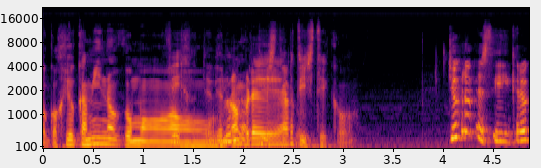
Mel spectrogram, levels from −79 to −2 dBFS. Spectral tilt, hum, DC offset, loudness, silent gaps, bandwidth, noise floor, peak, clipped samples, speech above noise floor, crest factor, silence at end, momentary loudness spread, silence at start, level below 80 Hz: -6 dB/octave; none; under 0.1%; -18 LUFS; none; 19 kHz; -48 dBFS; 0 dBFS; under 0.1%; 30 dB; 18 dB; 0 s; 11 LU; 0 s; -50 dBFS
